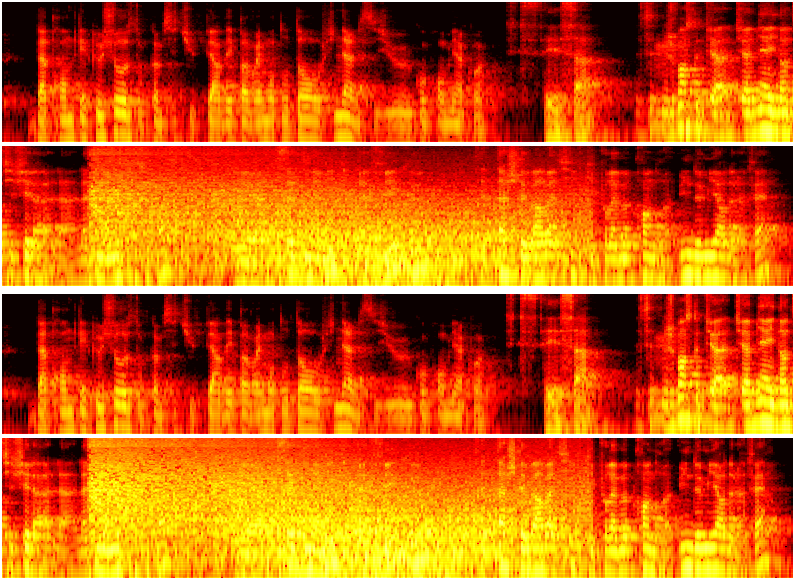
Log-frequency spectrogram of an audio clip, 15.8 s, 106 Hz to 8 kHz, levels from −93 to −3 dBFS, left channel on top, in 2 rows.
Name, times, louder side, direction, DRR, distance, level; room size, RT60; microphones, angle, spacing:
voice 1, 0.3-4.8 6.5-6.9, left 1 dB, 5° left, 6 dB, 1.0 m, -35 dB
voice 2, 5.4-5.9 6.3-9.7 10.2-12.2 12.6-15.6, right 2 dB, 40° right, 7 dB, 1.4 m, -24 dB
sound 1, 8.8-13.8, right 5 dB, 75° right, 0.8 m, -20 dB
23.0 x 8.8 x 6.1 m, 0.93 s
head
